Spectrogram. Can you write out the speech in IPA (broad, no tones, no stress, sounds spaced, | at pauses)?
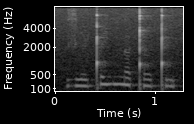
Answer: z i ɭ ǃ e ʎ n ɐ ǃ ɵ ǃ i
